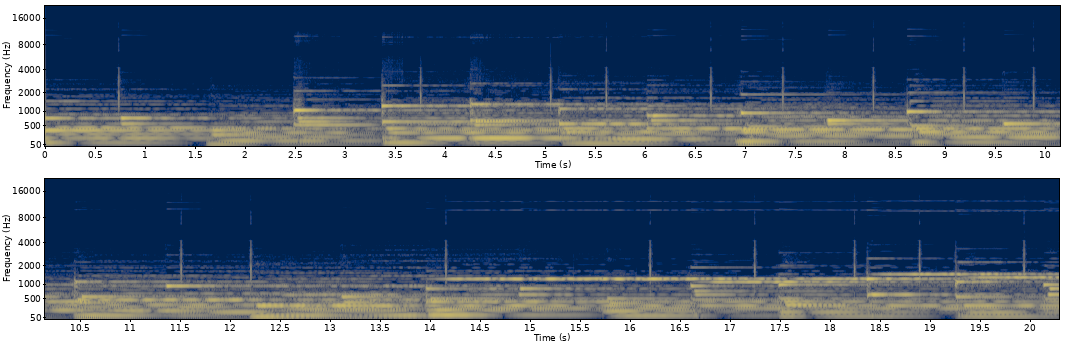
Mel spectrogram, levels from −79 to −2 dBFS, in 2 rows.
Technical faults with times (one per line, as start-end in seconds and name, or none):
1.62-5.49 Bluetooth SBC bit pool drop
